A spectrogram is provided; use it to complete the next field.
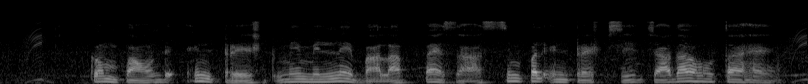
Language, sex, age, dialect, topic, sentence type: Hindi, male, 31-35, Kanauji Braj Bhasha, banking, statement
